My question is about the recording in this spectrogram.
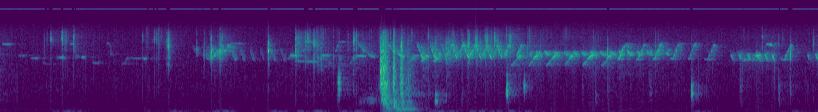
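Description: Birds chirping and trilling, growing busier after the first few seconds. A single heavy thud comes about four seconds in, with a few lighter taps around it.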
